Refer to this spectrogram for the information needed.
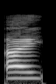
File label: "āi", hanzi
